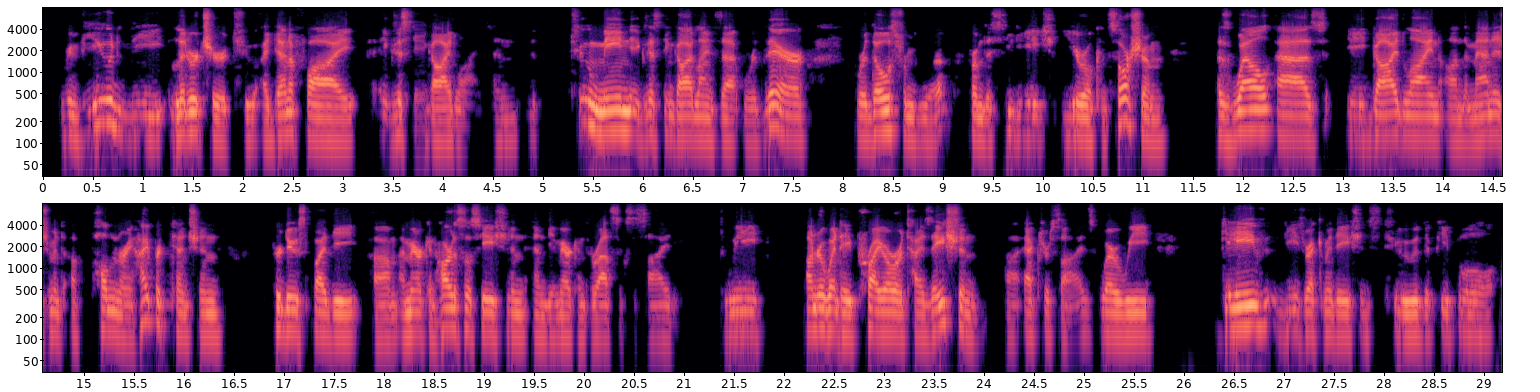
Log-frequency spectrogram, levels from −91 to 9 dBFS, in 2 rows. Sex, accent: male, American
